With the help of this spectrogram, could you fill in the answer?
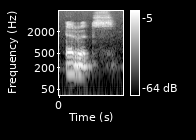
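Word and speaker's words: Eretz (אֶרֶץ): Eretz.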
